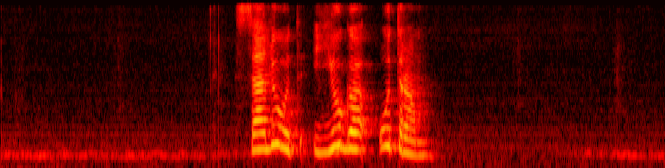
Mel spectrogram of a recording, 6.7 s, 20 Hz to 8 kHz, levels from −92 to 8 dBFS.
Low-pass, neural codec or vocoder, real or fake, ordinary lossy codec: 7.2 kHz; vocoder, 22.05 kHz, 80 mel bands, WaveNeXt; fake; none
